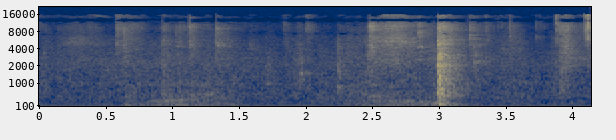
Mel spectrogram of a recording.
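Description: Scissors being fetched from a drawer: some faint rummaging, then the drawer shut with a single sharp knock about three seconds in.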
